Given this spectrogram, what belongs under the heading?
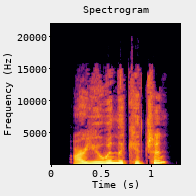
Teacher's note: make your voice go up at the end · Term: Rising intonation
